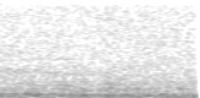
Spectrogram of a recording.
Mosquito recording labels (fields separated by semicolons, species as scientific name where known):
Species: Anopheles gambiae s.s.; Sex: female; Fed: unfed; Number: one; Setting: insect culture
